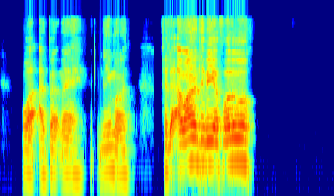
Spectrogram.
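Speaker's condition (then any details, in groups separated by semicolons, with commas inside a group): Cerebral palsy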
